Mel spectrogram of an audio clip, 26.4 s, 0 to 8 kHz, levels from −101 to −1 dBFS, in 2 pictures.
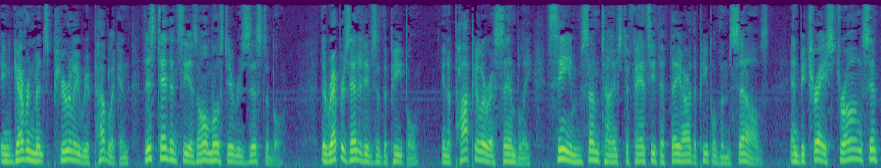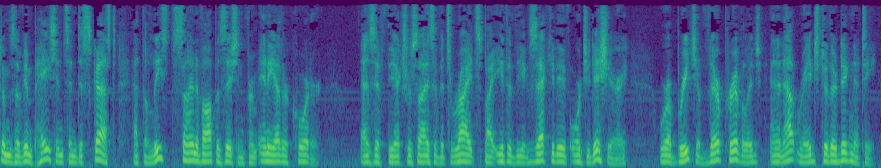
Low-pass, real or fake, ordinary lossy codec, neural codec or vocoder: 7.2 kHz; real; MP3, 32 kbps; none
